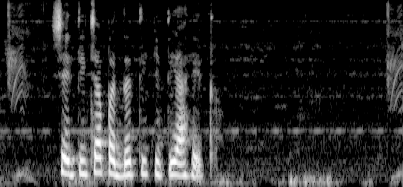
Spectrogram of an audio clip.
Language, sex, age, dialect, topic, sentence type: Marathi, female, 36-40, Standard Marathi, agriculture, question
